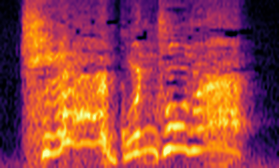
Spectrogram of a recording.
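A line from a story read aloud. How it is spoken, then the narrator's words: Angry shout. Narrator (Chinese): 林峰冲着床上早已吓得魂飞魄散的那个裸男大喊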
